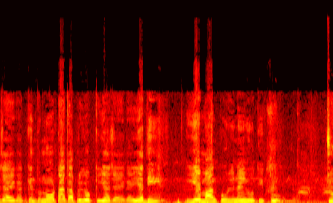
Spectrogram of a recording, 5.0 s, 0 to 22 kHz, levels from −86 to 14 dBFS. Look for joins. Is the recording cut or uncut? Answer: uncut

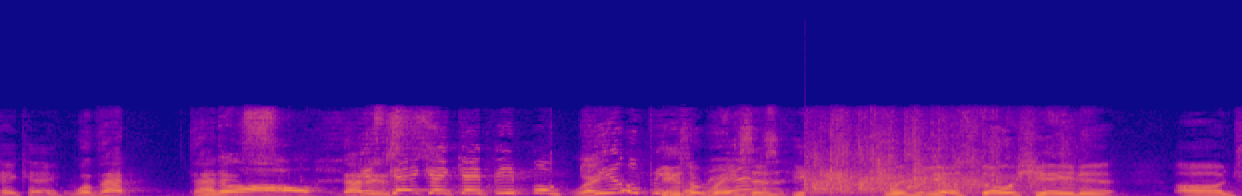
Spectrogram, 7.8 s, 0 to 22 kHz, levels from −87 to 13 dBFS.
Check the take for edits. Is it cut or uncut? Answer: cut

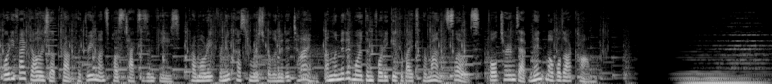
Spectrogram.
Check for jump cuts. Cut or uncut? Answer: cut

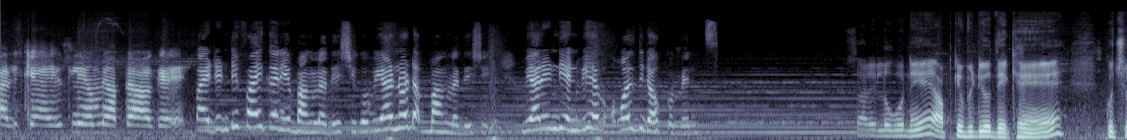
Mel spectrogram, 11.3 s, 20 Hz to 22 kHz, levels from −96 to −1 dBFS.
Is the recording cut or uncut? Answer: cut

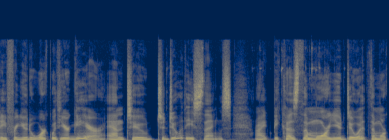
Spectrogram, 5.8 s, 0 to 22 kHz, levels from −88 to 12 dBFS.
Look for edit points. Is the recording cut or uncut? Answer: uncut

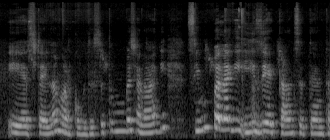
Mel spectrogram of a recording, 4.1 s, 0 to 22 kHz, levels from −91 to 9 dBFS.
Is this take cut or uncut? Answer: uncut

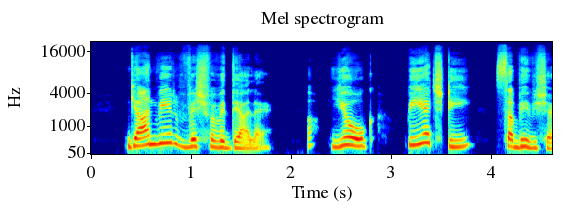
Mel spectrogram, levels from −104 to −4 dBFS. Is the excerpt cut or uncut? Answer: cut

